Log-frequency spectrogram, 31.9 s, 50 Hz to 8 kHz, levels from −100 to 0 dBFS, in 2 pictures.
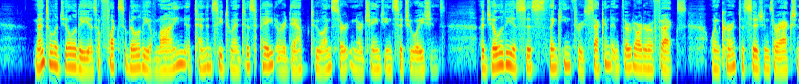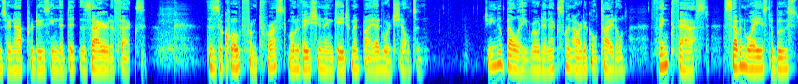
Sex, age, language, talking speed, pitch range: male, 60-79, English, 115 wpm, 120-145 Hz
